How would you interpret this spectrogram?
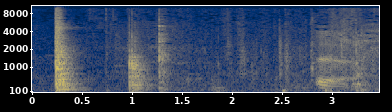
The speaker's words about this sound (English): Well, I've been moving chairs and I've lost everything.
